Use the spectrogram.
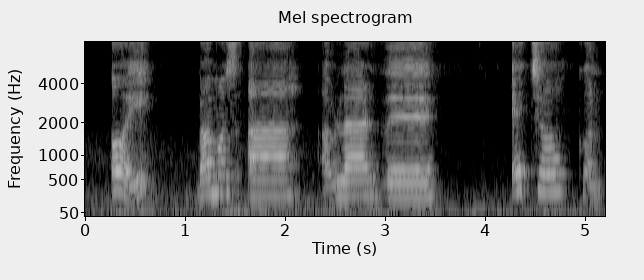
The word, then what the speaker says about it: hecho: You know, as we said before on a different video, the pronunciation of 'HECHO' and 'ECHO' is the same because the 'h'... we don't pronounce that letter but when it comes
